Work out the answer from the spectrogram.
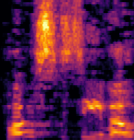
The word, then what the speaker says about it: Posto: I think is an Emmy award you got three out of four syllables. Close enough. Okay. Almost. Post Posto.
